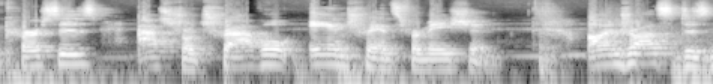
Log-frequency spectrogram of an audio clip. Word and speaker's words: Andras: undress okay so here we go so undress pronounce and Ross works good in groups as in breaking them up andris can help you defeat a group of people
